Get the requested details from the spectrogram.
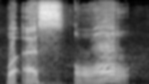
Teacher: را کو موٹا ادا کریں گے دونوں راؤں کو. یہ را کے اوپر زبر تب موٹی ہو رہی ہے اور یہ را ساکن سے پہلے زبر موٹی ہو رہی ہے.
